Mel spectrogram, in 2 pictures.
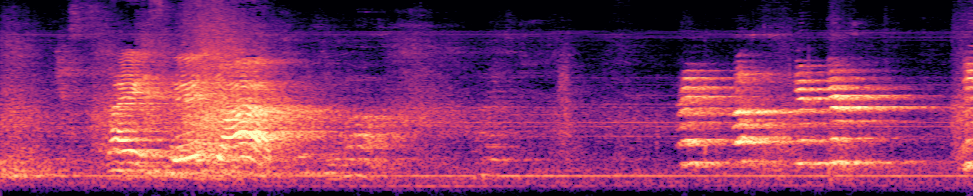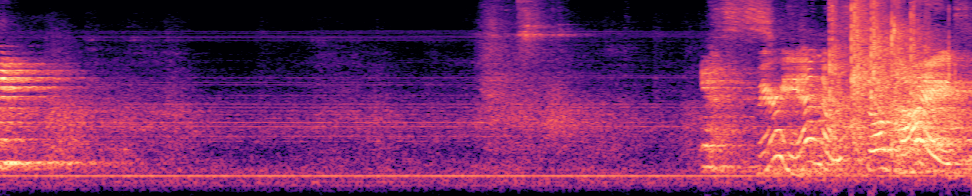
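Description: A woman calls out and praises a dog with animation in a large echoing hall.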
